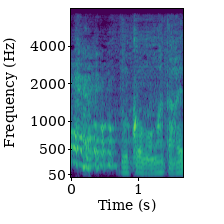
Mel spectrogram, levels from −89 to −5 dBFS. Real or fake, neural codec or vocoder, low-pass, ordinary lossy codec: fake; codec, 16 kHz, 8 kbps, FreqCodec, larger model; 7.2 kHz; none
